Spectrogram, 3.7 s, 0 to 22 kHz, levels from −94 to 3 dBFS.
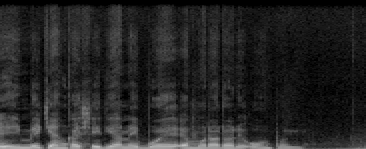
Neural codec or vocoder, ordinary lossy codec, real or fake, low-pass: codec, 44.1 kHz, 7.8 kbps, Pupu-Codec; none; fake; none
